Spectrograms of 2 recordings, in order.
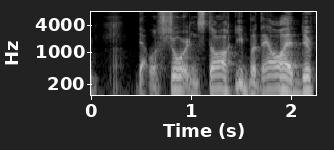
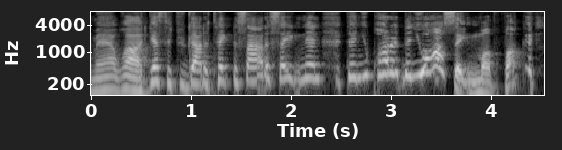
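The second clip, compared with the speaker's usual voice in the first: much higher and climbing, hammed-up fury; mock preacher rant; 11 semitones higher than usual. Preacher cusses out a caller siding with Satan, hammed-up rising yell. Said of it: "He'd be like".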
